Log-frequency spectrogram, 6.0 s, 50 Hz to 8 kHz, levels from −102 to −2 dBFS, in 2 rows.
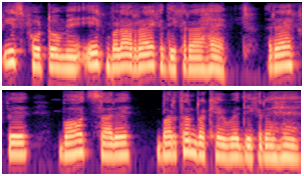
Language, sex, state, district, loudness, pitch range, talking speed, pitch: Hindi, male, Jharkhand, Garhwa, -14 LUFS, 145-170 Hz, 190 wpm, 160 Hz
